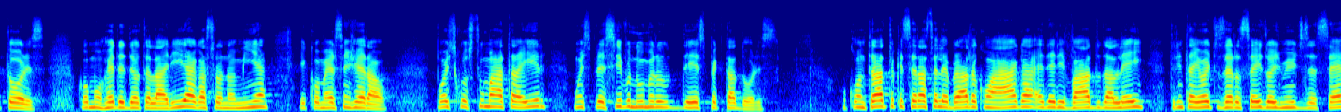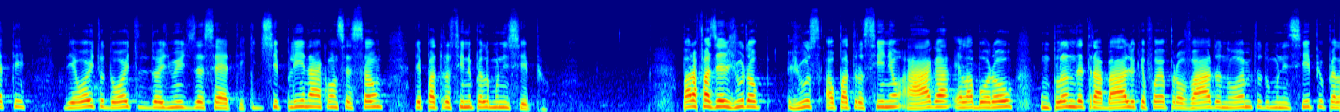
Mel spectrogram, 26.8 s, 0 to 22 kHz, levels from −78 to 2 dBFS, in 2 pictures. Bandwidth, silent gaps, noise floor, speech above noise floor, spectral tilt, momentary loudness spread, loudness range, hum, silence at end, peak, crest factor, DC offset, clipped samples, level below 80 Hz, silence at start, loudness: 12 kHz; none; -59 dBFS; 40 dB; -7 dB/octave; 9 LU; 4 LU; none; 0 s; 0 dBFS; 20 dB; under 0.1%; under 0.1%; -62 dBFS; 0.1 s; -20 LUFS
